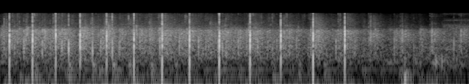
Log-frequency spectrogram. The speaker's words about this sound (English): we can maybe conclude this panel by a round of applause for our panelists if there is no more question on the panel.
